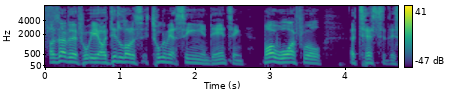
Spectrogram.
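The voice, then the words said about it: Rough, hoarse voice. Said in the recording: “your voice is a bit rough”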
